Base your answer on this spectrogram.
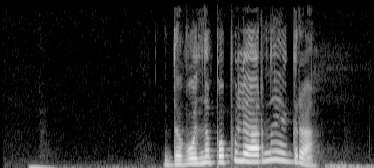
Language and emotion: Russian, positive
